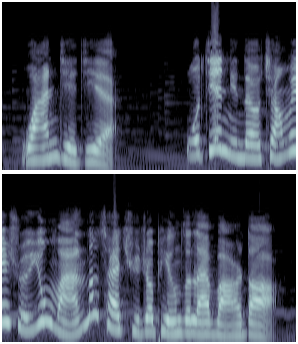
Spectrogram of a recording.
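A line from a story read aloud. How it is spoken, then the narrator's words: Giggling, unafraid. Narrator (Chinese): 仲克嘻嘻笑着，并不害怕，对冯婉儿道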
